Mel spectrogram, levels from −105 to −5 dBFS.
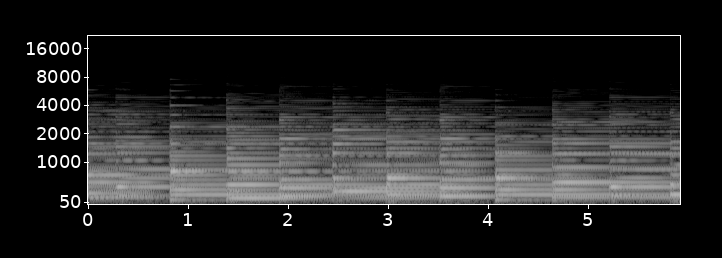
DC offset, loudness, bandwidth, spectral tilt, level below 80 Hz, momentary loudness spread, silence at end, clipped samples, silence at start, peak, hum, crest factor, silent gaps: under 0.1%; -40 LUFS; 5.6 kHz; -7 dB/octave; -74 dBFS; 3 LU; 0 s; under 0.1%; 0 s; -26 dBFS; none; 14 dB; none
